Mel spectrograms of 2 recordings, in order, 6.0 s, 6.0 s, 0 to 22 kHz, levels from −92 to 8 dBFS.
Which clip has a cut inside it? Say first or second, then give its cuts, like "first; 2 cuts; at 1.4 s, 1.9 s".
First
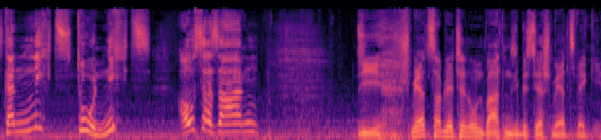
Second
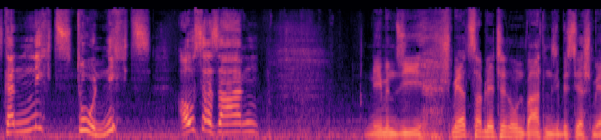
first; 1 cut; at 3.6 s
